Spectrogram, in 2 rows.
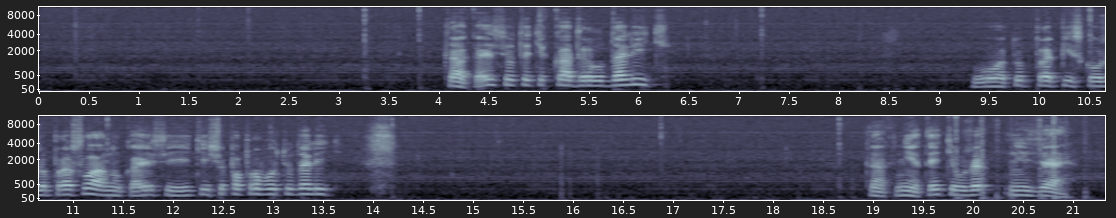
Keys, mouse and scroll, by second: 4.1-5.1 drag, 5.8 Delete, 7.3-10.7 drag, 11.6-12.6 drag, 13.1 Delete, 14.3-18.8 drag, 20.2 ctrl+z, 21.1 ctrl+z.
